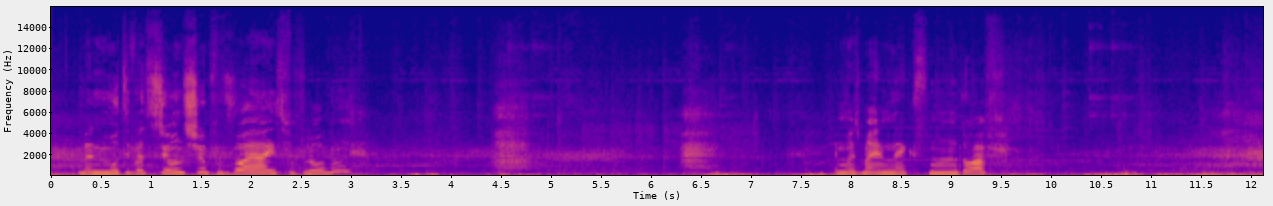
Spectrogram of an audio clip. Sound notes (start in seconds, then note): 4.4 sigh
